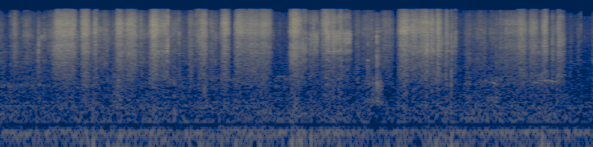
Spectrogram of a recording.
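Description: Fingertips rub and scratch a whole raw parsnip, a solid root with a dry, slightly rough skin, held in the hands close to the microphone. Bright, hissy scratching comes in uneven swells over a steady low rumble, and the strokes stay soft and close throughout.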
